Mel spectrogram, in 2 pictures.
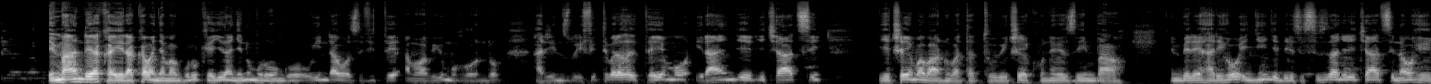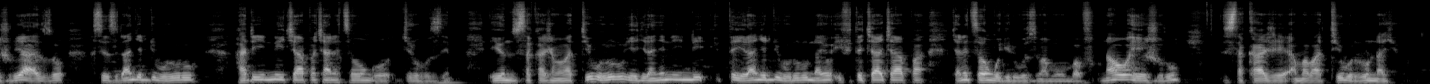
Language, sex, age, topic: Kinyarwanda, female, 50+, government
